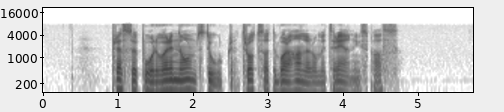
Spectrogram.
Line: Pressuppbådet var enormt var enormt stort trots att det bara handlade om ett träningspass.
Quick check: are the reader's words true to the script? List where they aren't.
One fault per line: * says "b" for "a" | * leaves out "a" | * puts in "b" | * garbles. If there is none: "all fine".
* leaves out "var enormt"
